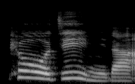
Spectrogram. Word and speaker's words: 표지: 답은 표지입니다. 알식자인데 어떻게 지자가 되느냐? 기록할 지라는 뜻이 있습니다.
